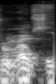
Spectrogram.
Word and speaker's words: Roissy: I think it's spelled it Roissy. I think that's how they spelled it. But it's Roissy.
